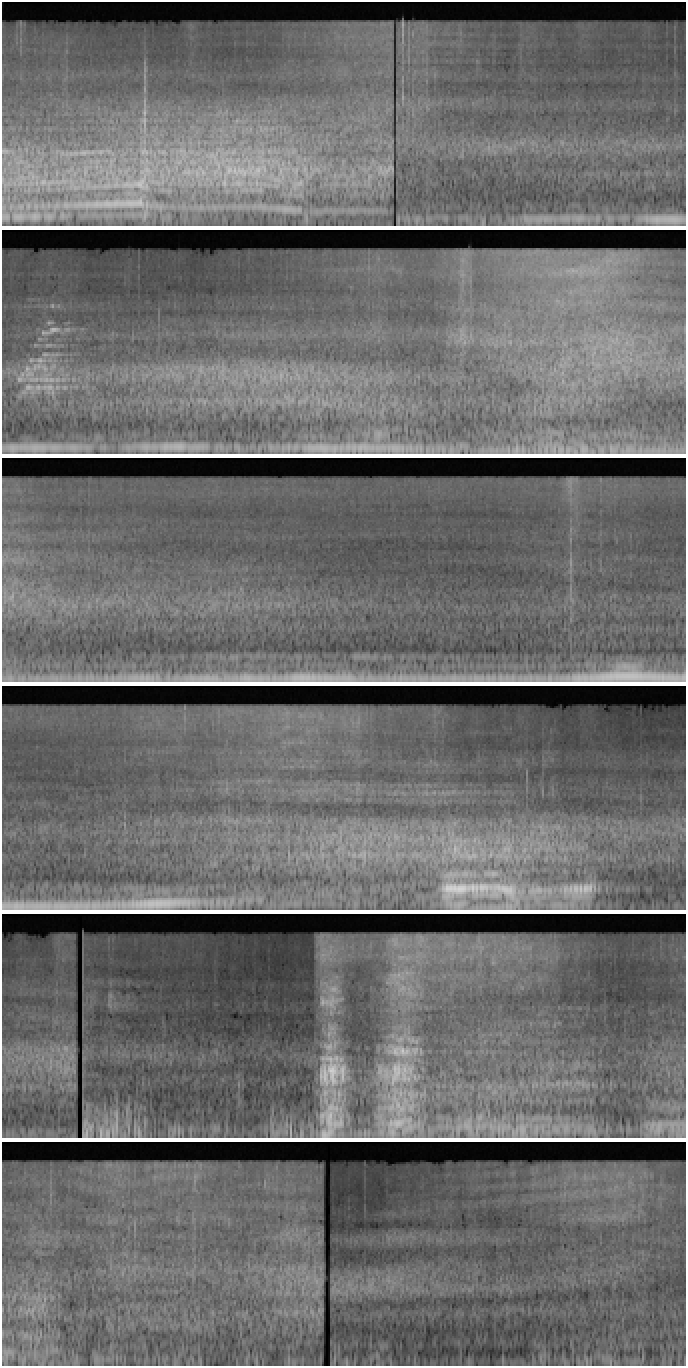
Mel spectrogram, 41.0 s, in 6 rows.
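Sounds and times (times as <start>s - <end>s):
sports car engine revving: 0.0s - 3.9s, 19.3s - 27.0s, 30.5s - 35.2s.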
